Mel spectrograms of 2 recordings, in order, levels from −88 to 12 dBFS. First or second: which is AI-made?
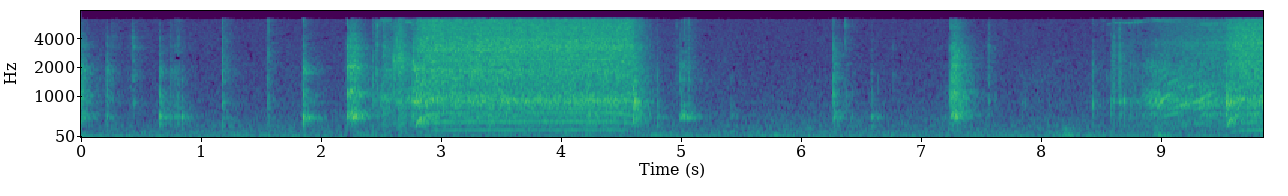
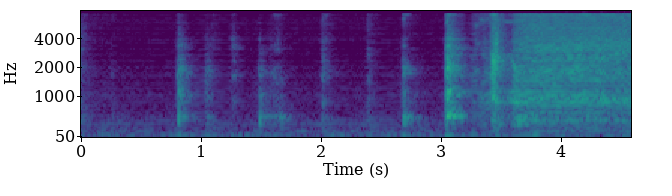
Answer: second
